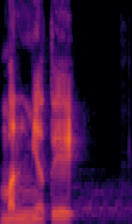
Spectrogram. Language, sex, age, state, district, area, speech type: Sanskrit, male, 18-30, Karnataka, Chikkamagaluru, urban, read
